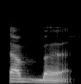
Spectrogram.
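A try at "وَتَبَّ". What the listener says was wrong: Nah, jangan terlalu lama juga. Wa tab. Nah, itu terlalu lama.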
